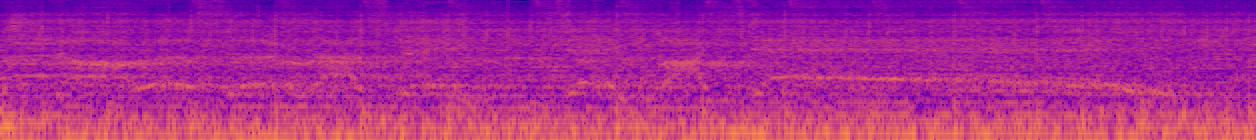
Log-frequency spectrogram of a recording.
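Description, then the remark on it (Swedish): Loud, dense metal music from a record released by Dying Victims Productions, with harsh screamed vocals over distorted guitars and pounding drums, playing continuously at a steady high volume throughout. “men det här, det här lät pärla.”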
